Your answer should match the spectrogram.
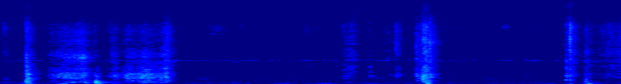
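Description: A blade slicing open the packaging tape on a box: a rasping cut lasting about a second and a half near the start, then a few sharp clicks and scrapes of the cutter against the box.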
